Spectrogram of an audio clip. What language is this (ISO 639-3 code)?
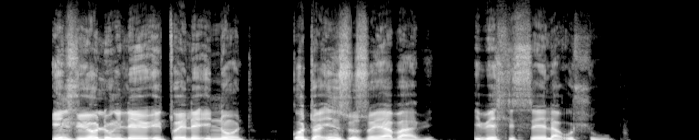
nde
